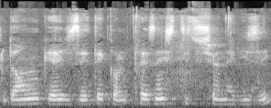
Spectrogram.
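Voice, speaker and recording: Over noticeable background noise, a woman with a fairly low pitch speaks at a very slow pace. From Quebec, Bas-Saint-Laurent. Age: 50s. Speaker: special education worker. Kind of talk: oral history interview. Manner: hesitant, many fillers.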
